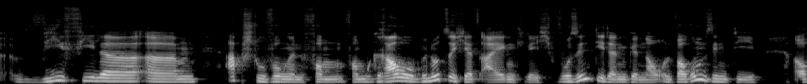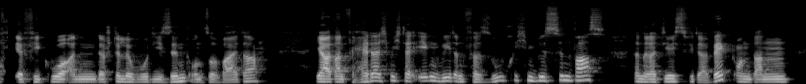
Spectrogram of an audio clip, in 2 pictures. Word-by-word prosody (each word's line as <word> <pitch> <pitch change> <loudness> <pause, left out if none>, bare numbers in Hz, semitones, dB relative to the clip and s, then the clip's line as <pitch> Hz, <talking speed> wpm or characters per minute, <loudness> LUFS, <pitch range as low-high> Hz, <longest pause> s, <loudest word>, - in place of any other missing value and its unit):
wie 125 - -3
viele, 155 -6 +3
ähm, 125 -2 +2 0.3
Abstufungen 125 -9 0
vom 120 0 -3
vom 125 -1 -3
Grau 135 +3 +8
benutze 170 - +1
ich - - -5
jetzt 120 -2 -2
eigentlich? 110 -2 -3
Wo 130 - +1
sind 220 - +2
die 150 - +1
denn 120 -1 0
genau 110 -3 -2
und 120 -2 -5
warum 185 - +4
sind 125 -6 -3
die 110 -1 -7 0.3
auf 120 0 -2
der 120 - +2
Figur 120 0 0
an 120 0 -1
der 115 - -2
Stelle, 125 0 -1
wo 120 0 -3
die 120 0 -4
sind, 130 +6 0
und 115 -2 -6
so 115 -2 -5
weiter. 130 +7 -2 0.5
Ja, 130 -2 +7
dann 125 0 0
verheddere 130 +8 -1
ich 170 - -10
mich 170 - -5
da 160 - -1
irgendwie. 165 -1 -2
Dann 135 -4 -3
versuche 130 - -7
ich 190 - -17
'n 180 - 0
bisschen 180 +2 -2
was. 190 +2 +1 0.2
Dann 135 -1 -3
radiere 120 +3 0
ich's 135 0 -9
wieder 105 -5 -6
weg - - +3
und 125 -3 -2
dann, 120 +1 -1
125 Hz, 195 wpm, -24 LUFS, 120-150 Hz, 0.5 s, Grau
